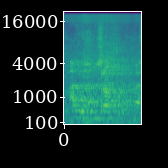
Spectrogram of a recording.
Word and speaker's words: Atlantropa: Això m'has dit com es pronuncia? Atlantropa. Atlantropa, sí que es pronuncia així.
